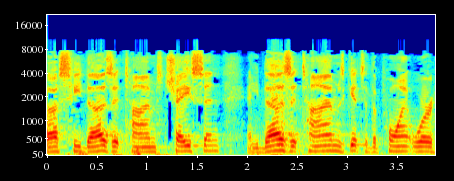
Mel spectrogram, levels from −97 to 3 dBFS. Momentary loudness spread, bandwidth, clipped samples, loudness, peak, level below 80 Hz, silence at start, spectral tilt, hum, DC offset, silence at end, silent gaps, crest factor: 8 LU; 11 kHz; 0.6%; -10 LUFS; 0 dBFS; -32 dBFS; 0 s; -3 dB/octave; none; 0.9%; 0 s; none; 10 dB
